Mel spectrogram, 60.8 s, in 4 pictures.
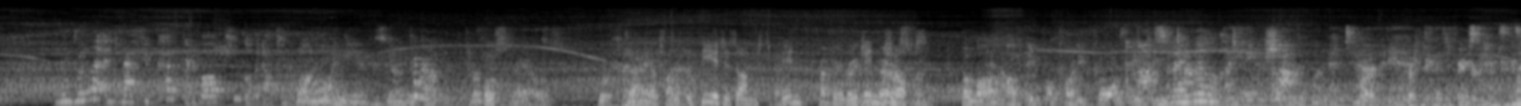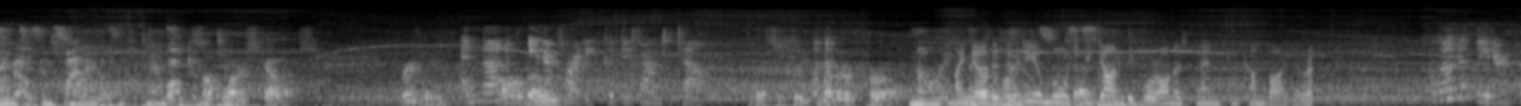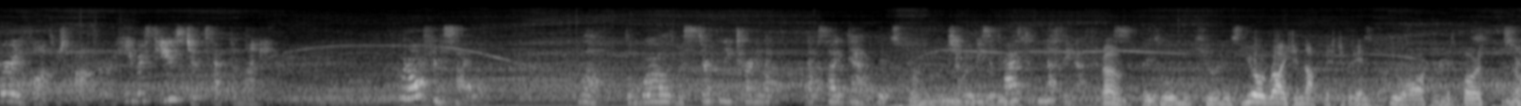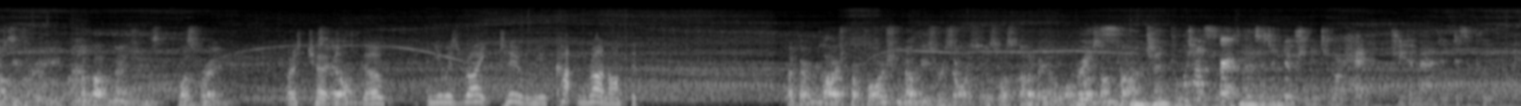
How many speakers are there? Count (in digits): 9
